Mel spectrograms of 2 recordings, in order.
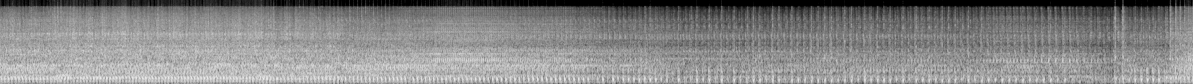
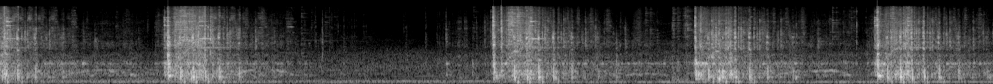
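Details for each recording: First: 2001 Briggs & Stratton 5 hp OHV engine on a chain-drive rototiller, after repair and cleaning: loud, steady chug at about three beats a second with even firing and no knocks; the engine runs cleanly. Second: 2001 Briggs & Stratton OHV 5 hp chain-drive rototiller, choke on, pull-started: four attempts each give a short rough burst of popping backfires out the exhaust, never catching; no compression, owner suspects misadjusted valves.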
